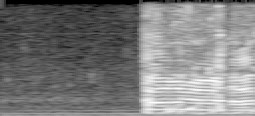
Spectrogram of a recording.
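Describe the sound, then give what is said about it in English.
A low steady hum gives way halfway through to a sudden, loud burst of bubbles from an aquarium holding a fish, Ip Man, picked up by a microphone underwater in the aquarium: a dense, ringing gurgle that continues to the end. “The microphone sounds odd being underwater like that. Yeah, a little bit. We can hear. Is it the bubbles?”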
